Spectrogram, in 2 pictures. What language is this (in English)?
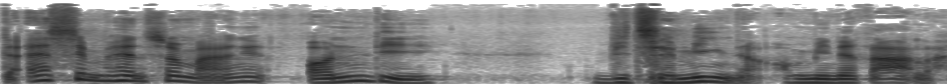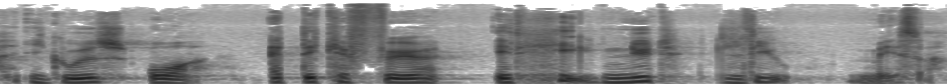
Danish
